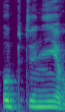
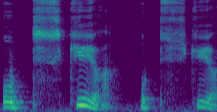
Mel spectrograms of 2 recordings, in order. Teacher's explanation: c'est un B orthographique, mais c'est pas du tout prononcé B, c'est bien un P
